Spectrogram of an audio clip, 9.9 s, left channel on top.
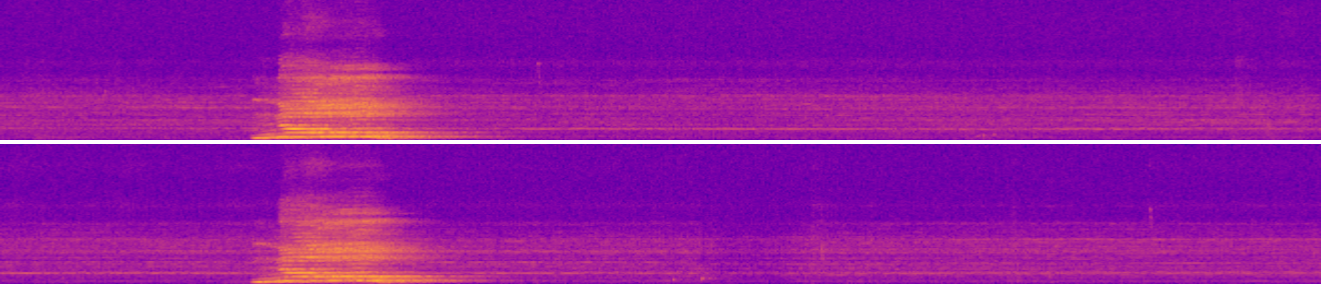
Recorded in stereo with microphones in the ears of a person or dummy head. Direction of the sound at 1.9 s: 20° left (ahead or behind).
